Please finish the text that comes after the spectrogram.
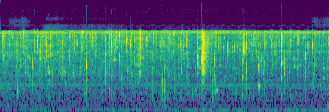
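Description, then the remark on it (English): An industrial shredder churns homemade slime (gack) steadily, giving a dense wet crackling and grinding noise with scattered sharp pops and snaps, louder bursts near the middle and end; no voices. “So this is the shredder shredding. That's what it sounds like.”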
